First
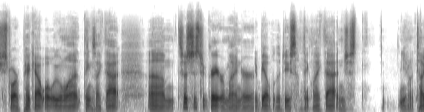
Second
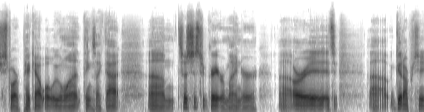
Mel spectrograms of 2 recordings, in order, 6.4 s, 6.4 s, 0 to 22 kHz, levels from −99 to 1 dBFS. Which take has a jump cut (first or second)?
first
